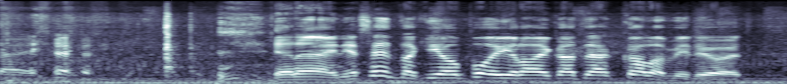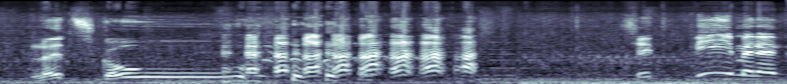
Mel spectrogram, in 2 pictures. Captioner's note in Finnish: naurua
